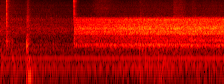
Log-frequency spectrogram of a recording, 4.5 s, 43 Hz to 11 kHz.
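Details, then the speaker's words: Icom IC-745 HF transceiver, stepping bands 1.9 to 3.5 MHz, PLL control voltages at about 5 V and 14 V: a couple of clicks then steady hiss with faint hum and no stations; PLL out of lock, receiver dead. "it's 3.5 now you see the voltage is gone up to about 5 volts so we're completely out of lock on that part of the p and that one's going up to about 14 Volt and we out of lock there"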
